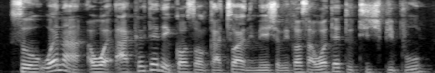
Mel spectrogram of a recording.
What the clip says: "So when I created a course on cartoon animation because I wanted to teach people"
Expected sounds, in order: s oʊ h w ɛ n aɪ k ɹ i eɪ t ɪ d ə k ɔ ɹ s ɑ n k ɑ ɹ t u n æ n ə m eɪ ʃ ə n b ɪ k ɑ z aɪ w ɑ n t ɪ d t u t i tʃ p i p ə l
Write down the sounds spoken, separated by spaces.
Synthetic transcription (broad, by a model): s oʊ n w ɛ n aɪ k ɹ i eɪ t ɪ d ə k ɔ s ɑ n k ɑ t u ɑ n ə m eɪ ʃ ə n b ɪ k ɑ s aɪ w ɑ n t ɪ d t u t i tʃ p i p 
